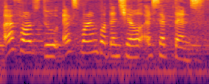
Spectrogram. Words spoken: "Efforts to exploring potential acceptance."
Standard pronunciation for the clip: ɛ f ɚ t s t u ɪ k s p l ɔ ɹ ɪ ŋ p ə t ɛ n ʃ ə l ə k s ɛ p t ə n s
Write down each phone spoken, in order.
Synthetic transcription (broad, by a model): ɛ f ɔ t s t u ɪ k s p ɔ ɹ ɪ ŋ p ə t ɛ n ʃ ə l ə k s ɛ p t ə n s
